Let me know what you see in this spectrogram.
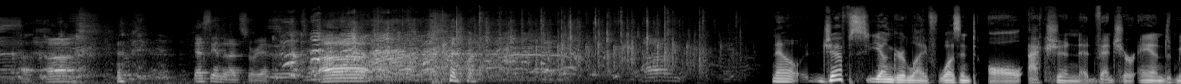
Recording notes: Recorded live at La Vitrola in Montreal, QC.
